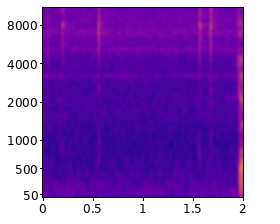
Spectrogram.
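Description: Computer mouse clicking as a piece is moved on an on-screen chessboard: four light, short clicks, one about a fifth of a second in, one about half a second in, and a quick pair about 1.6 s in.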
